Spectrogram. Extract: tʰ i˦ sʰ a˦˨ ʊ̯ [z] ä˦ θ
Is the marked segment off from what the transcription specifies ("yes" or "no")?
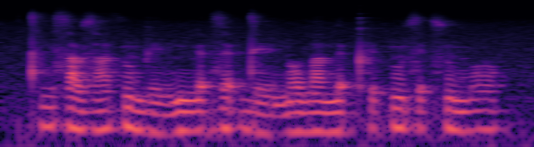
no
